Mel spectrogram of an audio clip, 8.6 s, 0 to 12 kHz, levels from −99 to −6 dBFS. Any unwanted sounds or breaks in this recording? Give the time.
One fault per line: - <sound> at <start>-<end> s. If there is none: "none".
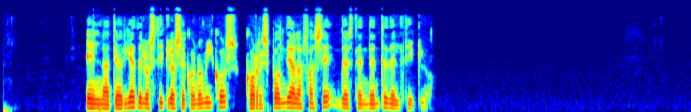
none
